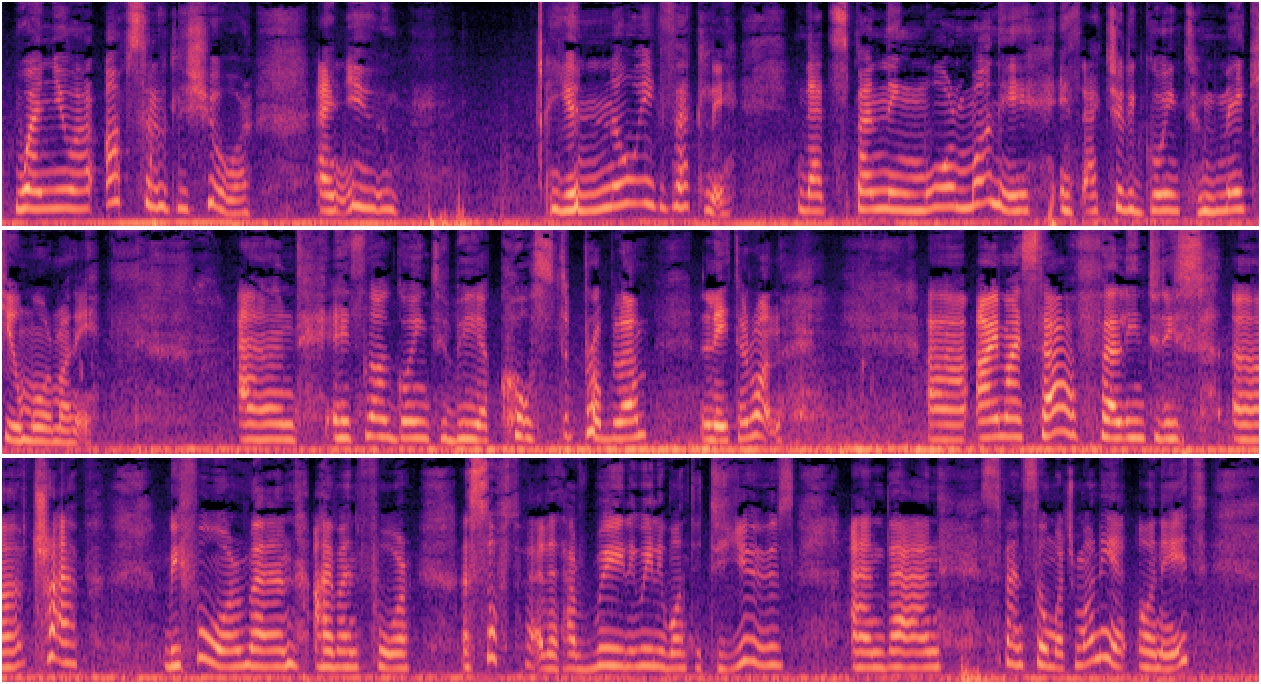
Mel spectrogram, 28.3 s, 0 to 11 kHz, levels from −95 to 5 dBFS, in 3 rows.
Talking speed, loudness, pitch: 135 wpm, -18 LUFS, 235 Hz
